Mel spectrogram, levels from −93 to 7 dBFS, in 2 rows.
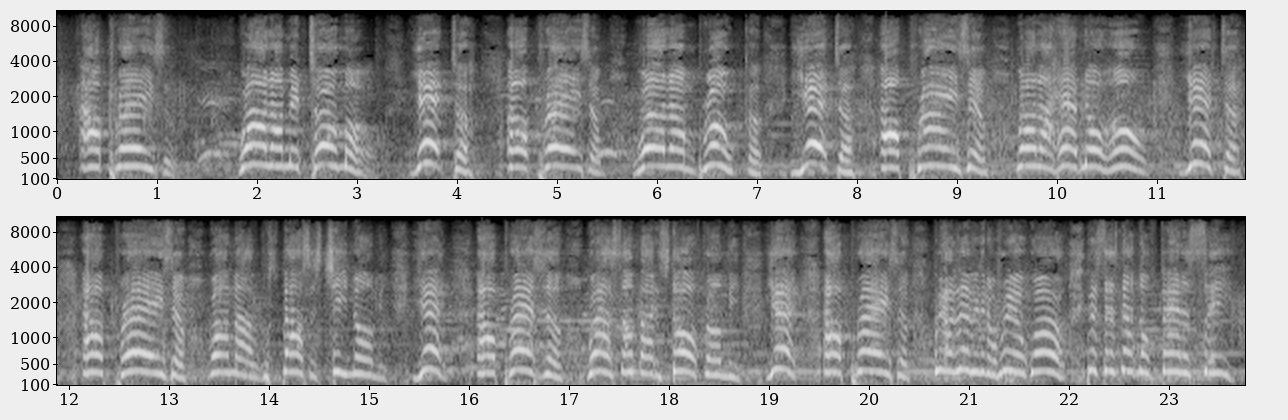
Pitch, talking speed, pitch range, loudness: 325 Hz, 155 wpm, 290-350 Hz, -13 LUFS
